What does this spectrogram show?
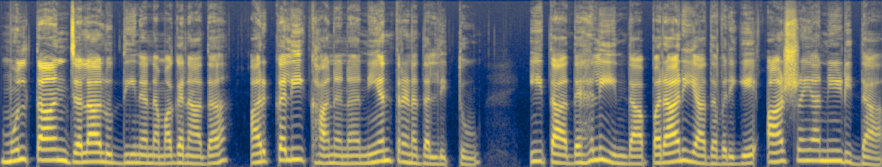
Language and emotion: Kannada, neutral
